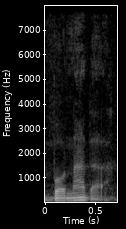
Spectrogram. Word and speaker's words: Bonada: Bonada.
